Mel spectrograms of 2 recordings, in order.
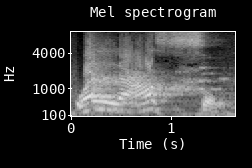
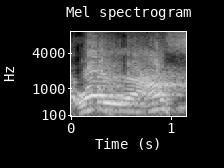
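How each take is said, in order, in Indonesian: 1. Kata ini berakhir dengan bunyi r yang terdengar. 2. Kata ini berakhir tanpa bunyi r. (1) "Roknya di nampak" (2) "Roknya nggak ada, nggak boleh"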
